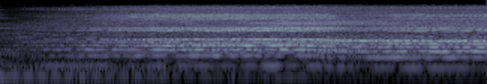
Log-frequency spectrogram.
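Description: Background score of the serial: a chanted vocal over long held tones, swelling in volume over the first second.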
